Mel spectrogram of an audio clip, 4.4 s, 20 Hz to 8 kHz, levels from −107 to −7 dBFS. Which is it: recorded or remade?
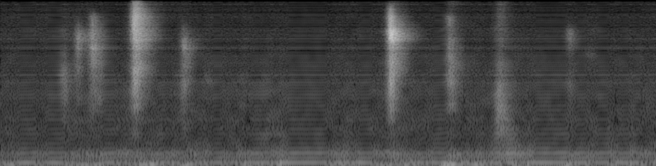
remade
